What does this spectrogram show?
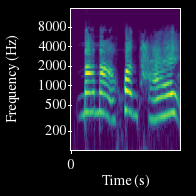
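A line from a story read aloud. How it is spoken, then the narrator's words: Loud. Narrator (Chinese): 大声的说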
